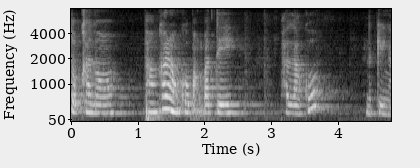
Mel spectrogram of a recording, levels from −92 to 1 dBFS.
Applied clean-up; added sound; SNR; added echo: none; none; none; reverberation time 0.8 s.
